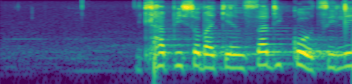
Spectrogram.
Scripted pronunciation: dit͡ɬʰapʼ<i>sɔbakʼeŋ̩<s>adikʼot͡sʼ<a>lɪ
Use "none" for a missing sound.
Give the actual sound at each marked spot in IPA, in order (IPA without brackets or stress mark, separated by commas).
i, s, i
